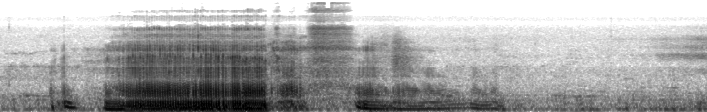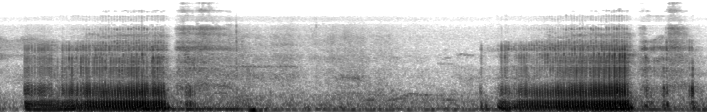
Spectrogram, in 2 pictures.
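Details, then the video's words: English Bulldog, one of five in a household, snoring loudly indoors while asleep; three long, rumbling, rattling snores about four to five seconds apart, each rough and buzzy, with softer breathing between them. "Those Famous Bulldog Snores"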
